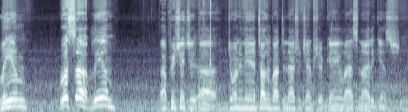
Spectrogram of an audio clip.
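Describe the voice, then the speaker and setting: Amid noticeable background noise, a man with an American accent talks at a moderate pace with long, frequent pauses, his fairly high pitch swinging very widely. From North Carolina, US. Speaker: sports commentator. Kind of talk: casual livestream chat. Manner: hesitant, many fillers.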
